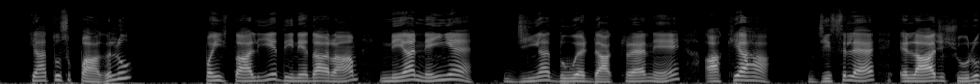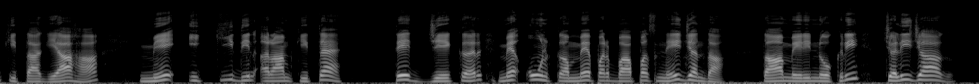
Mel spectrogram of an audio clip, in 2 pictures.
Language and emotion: Dogri, angry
